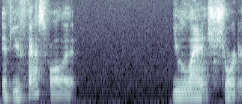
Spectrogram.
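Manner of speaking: slow, deliberate delivery. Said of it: "I'm gonna say this slowly".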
